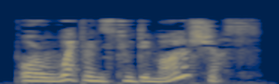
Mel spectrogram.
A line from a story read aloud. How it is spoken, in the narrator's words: snapped Zakheim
